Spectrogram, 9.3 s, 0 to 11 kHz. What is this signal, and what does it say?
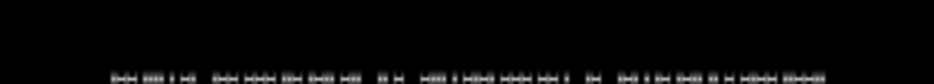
Morse code, heard as a keyed tone, about 44 wpm, 700 Hz. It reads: WHEN WOULD IT BECOME A REALITY?
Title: Sentences from Top 1200 Words 45wpm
